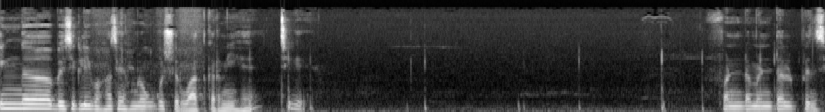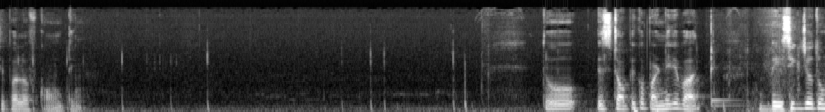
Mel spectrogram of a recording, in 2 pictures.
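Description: A stylus taps and scratches softly on a tablet glass.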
